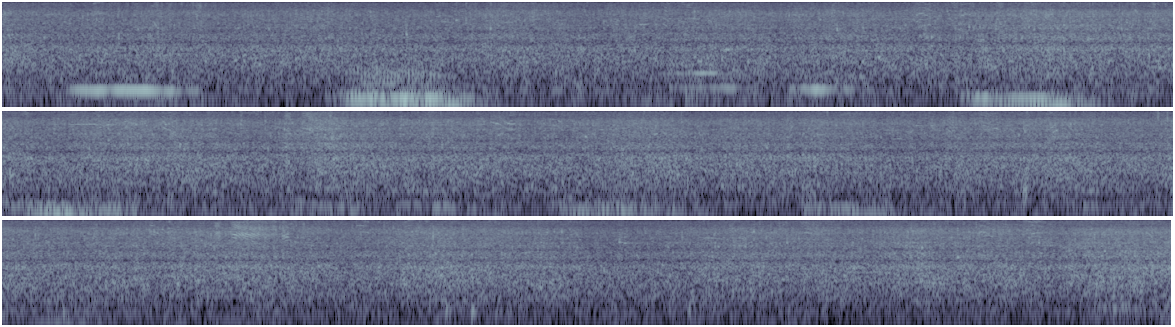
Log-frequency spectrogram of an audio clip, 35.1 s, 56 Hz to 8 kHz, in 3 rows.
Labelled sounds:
12.4	12.7	Pacific white-sided dolphin, 4.1 to 4.3 kHz
30.4	30.6	Pacific white-sided dolphin, 3.2 to 3.5 kHz

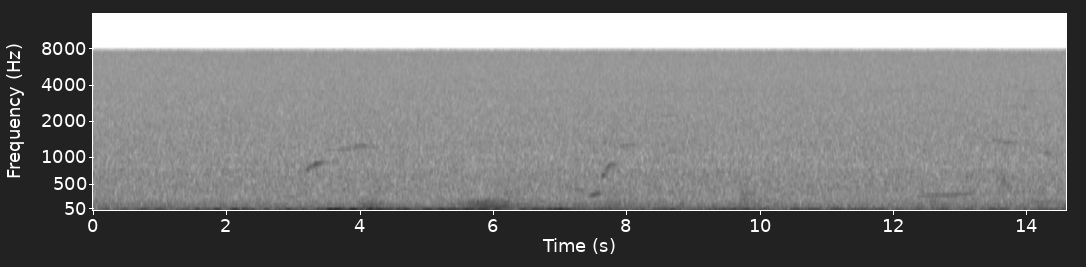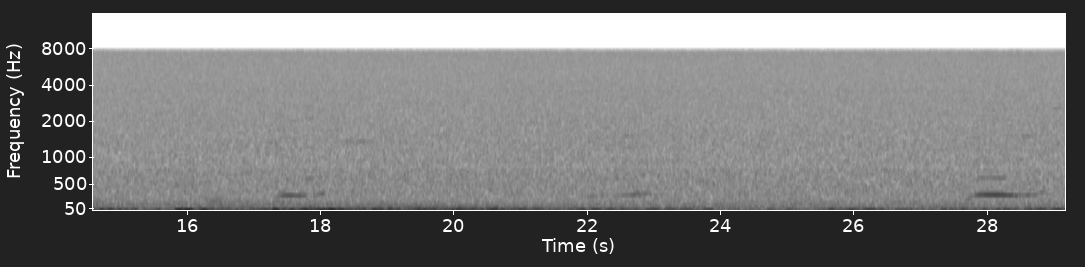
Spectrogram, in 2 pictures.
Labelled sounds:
3.2	3.5	humpback whale, 0.80 to 0.96 kHz

